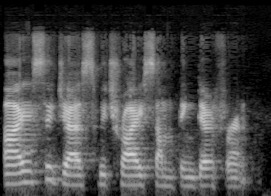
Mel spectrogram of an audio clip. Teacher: when i say i suggest you don't hear the t sound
